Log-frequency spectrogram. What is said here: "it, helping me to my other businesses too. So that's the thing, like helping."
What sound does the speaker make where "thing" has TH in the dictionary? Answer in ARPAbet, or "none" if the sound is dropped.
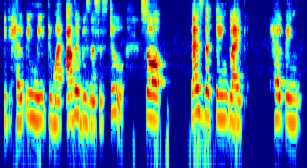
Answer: T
